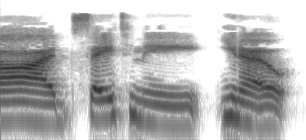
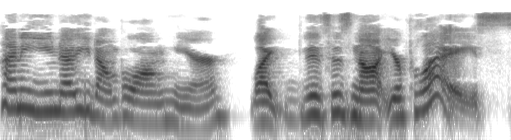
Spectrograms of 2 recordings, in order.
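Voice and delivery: put-on Southern grandmother voice, faster. Recounting Jesus speaking from a few pews back, Jesus as a Southern grandmother. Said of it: "It was like a Southern grandmother".

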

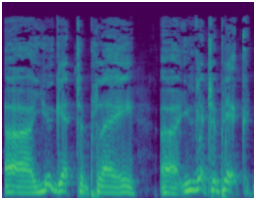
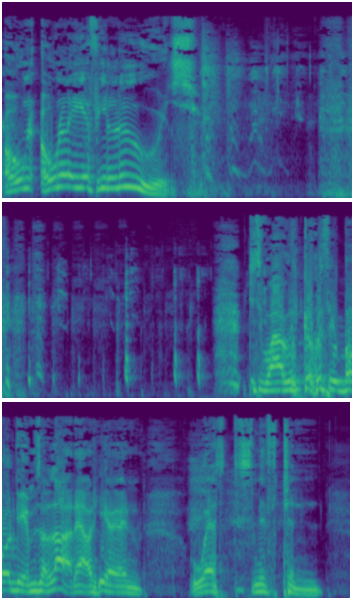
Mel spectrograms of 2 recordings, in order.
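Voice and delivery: put-on southern drawl leaning Georgia, swooping; 4 semitones higher than usual. In a board-game role-play, answering a confused visitor in a put-on southern accent. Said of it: "Your accent sounds a little more Georgia than Texas".

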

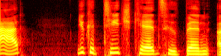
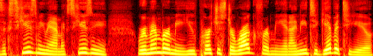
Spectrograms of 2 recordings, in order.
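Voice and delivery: put-on breathless man's voice; 2 semitones higher than usual. Retelling a store owner running up about a purchased rug: imitating a breathless man. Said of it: "this man runs up to me breathlessly".

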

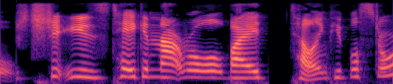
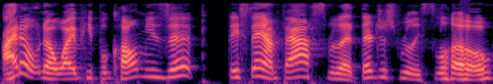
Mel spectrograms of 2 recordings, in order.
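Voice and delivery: usual speaking voice

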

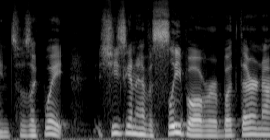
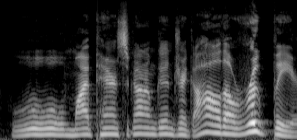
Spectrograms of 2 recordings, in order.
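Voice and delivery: put-on goofy, silly kid voice; 3 semitones higher, 3 dB louder than usual.

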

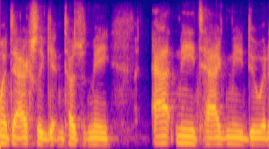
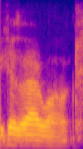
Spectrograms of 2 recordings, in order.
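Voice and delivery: put-on muttering under the breath; 3 semitones lower than usual. Retelling a made-up aside: imitating Aaron muttering under his breath. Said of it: "under his breath".

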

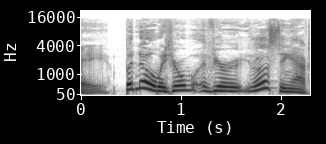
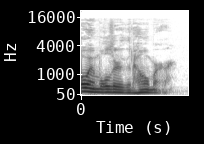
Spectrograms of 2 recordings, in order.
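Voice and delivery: ordinary talk, nothing marked

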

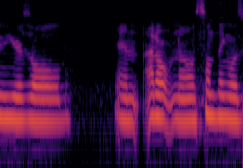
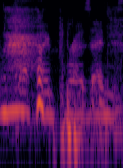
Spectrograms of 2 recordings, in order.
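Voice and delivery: put-on raspy, hoarse sick voice, childlike; 3 semitones higher, 4 dB quieter than usual. Speaker retelling being sick at Christmas as a small child, imitating a raspy sick voice. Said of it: "Raspy, sick voice".

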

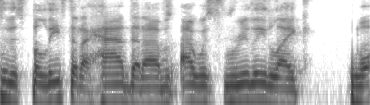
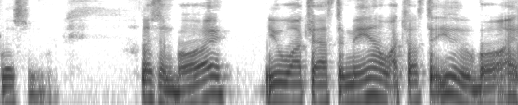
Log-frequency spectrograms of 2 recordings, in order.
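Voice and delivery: put-on odd, weird Philadelphia accent. Retelling a friend's words on the bus: imitating a friend's Philly accent. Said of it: "That's how he talks, this weird kind of Philly, Philly way".

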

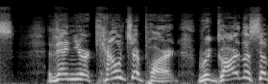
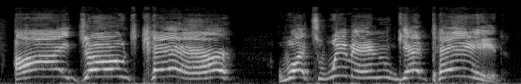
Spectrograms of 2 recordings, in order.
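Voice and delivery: stretched out, high pitch, slow pace; 6 semitones higher than usual. Repeating a line loudly for the people in the cheap seats: screaming. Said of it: "should I scream it out".

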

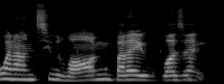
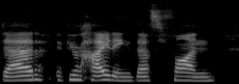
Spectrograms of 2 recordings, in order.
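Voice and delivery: mock bone-dry, flat monotone deadpan delivery; 2 semitones lower than usual. Retelling a scene where Bob is gone, quoting Tina: imitating Tina's dry deadpan. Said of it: "Tina very dryly going".

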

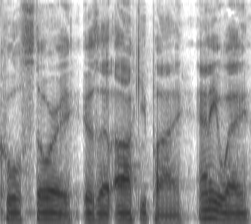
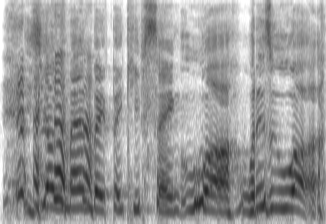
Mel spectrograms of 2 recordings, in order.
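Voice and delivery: put-on voice on the verge of crying. Doing an impression that your listener loves, use a Peterson impression, mock about-to-cry. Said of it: "right amount of about to cry in your voice".

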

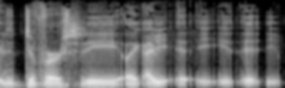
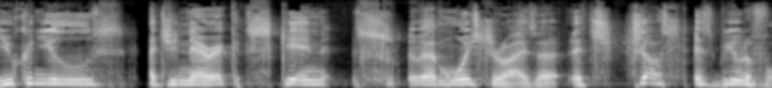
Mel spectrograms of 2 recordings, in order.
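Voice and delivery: put-on old politician voice, higher; 8 semitones higher than usual. Joking about a charismatic, unattractive candidate: bad Bernie Sanders impression. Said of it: "that was a really bad Sanders".

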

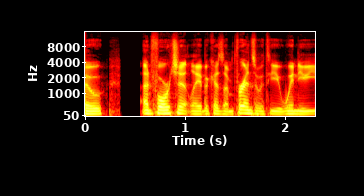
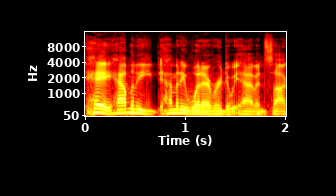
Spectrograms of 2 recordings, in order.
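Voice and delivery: ordinary delivery

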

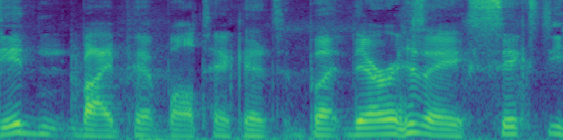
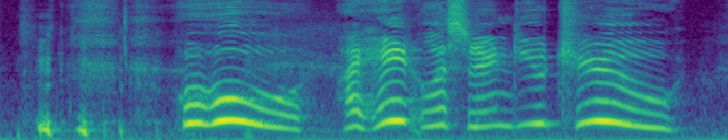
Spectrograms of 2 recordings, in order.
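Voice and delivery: shrill, very high, loud hooting owl voice; 10 dB louder than usual. Voicing the misophonia owl on the podcast, in a hooting owl voice. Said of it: "That's a voice we need more of".

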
